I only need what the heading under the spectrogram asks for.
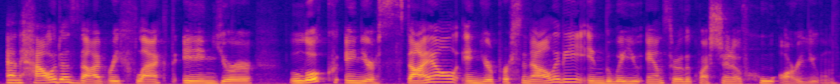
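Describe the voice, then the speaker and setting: A woman astrologer giving a chatty, lively horoscope talk, often saying "like". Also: mid-range voice, unhurried.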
